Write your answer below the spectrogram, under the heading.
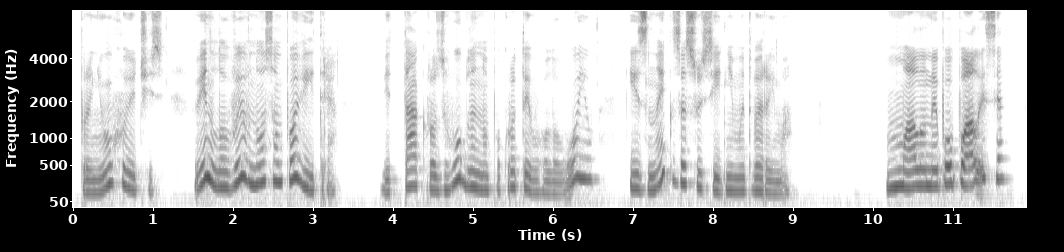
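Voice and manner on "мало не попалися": giggly, amused, said through little giggles. A cat baking cookies just avoided a sniffing dog, giggling. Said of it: "захихотіла Мімі".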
